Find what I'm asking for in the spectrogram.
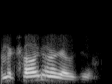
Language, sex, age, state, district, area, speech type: Odia, male, 45-60, Odisha, Balasore, rural, conversation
